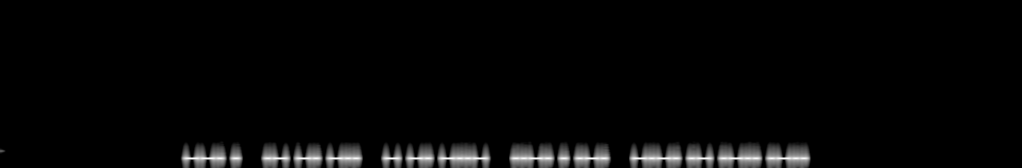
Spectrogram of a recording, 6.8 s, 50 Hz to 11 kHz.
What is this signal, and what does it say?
Morse code, heard as a keyed tone, about 46 wpm, 700 Hz. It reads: GE AND TNX FER CALL
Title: Common QSO Phrases Encore 45wpm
